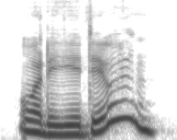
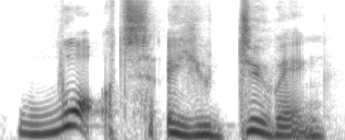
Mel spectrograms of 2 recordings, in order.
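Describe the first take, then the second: First: It sounds light, warm and friendly. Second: It sounds sharp and disapproving. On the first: The speaker is curious about the activity. "saying it with a, a positive and light tone, with a smile on my face" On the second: The speaker objects to the activity. "doing something that I completely disagree with"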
